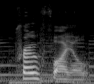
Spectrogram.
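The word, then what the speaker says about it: profile: 가지 야 이거 지수 프로필 사진 바뀐 거 봤냐 프로필 프로필은 영어로 정확하게 어떻게 발음할 그요 프로필은 프로필이 아니고 프로일 이렇게 발음하시면 됩니다 왜 또 막 그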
